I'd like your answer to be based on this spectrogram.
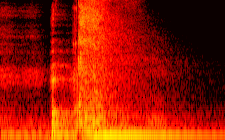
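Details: One loud, explosive sneeze with a quick in-breath before it, echoing and fading in a reverberant stairwell, recorded while climbing the stairs during a sneezing fit; sneeze.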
